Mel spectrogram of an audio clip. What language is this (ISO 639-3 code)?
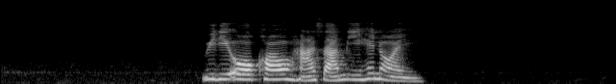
tha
